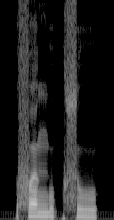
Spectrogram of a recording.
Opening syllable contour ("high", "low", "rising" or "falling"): low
